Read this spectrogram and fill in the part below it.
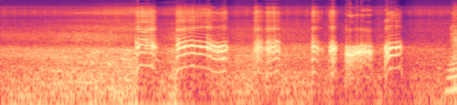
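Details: Tame pied crow, let free to fly around a neighbourhood, comes close and chatters after a person imitates its weird noises. It gives nasal, wavering calls in short bursts, some rising then falling, while people talk in the background.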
